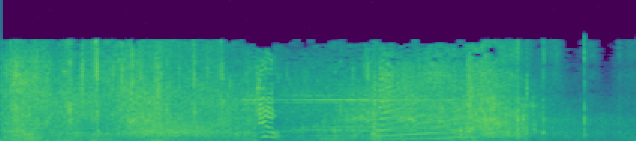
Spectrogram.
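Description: Cartoon sound effects for a storm of flying pastrami: a dense rushing, rumbling barrage with a few whistling pitch glides, dying down near the end.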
